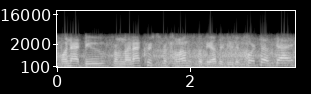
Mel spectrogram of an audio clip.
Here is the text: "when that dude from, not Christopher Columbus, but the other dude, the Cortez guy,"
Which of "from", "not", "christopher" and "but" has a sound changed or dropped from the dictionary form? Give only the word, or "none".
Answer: not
